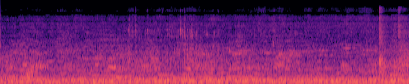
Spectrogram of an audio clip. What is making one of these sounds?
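Coffee pours into a glass of ice.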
